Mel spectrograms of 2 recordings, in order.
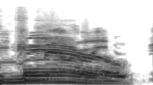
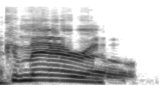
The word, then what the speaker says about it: Camaro: Camaro. Bitchin' Camaro.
